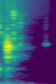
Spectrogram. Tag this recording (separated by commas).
Water, Drip, Liquid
